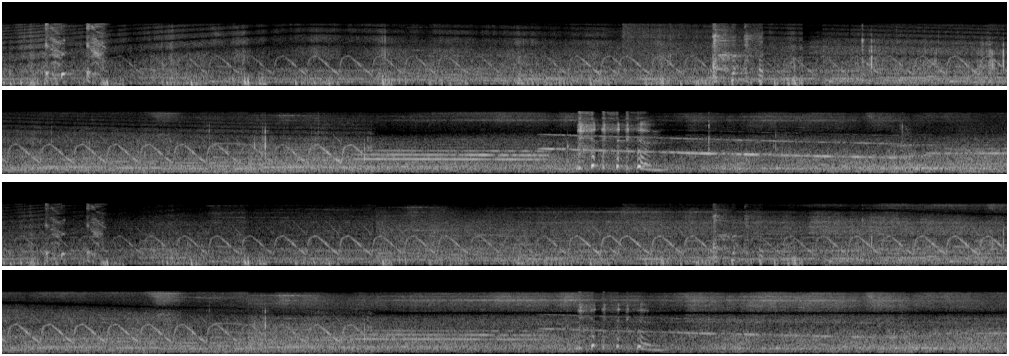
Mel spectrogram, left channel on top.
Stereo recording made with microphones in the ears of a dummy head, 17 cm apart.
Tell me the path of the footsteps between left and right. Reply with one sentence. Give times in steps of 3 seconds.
You can hear the footsteps on the left from 0 s, in the centre from 12 s and not at all from 15 s.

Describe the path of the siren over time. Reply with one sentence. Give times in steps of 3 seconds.
You can hear the siren on the right from 0 s, in the centre from 12 s and on the left from 15 s.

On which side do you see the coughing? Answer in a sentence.
You can hear the coughing on the left.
